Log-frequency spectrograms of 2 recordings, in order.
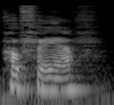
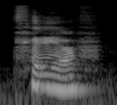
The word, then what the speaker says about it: Paff: Some people say Puffaff, but it's Paff.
